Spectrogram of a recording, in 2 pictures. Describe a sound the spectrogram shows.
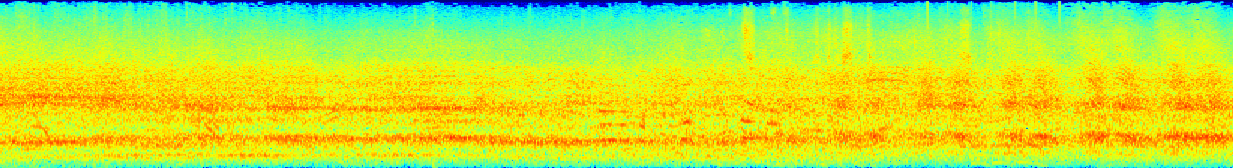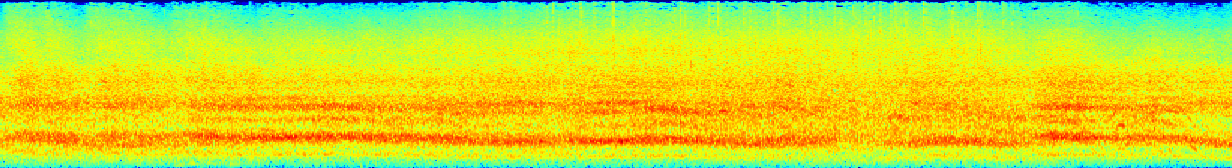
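A large stadium crowd chants and sings loudly throughout.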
